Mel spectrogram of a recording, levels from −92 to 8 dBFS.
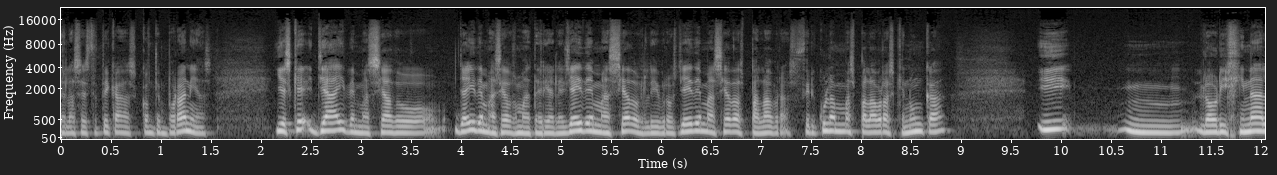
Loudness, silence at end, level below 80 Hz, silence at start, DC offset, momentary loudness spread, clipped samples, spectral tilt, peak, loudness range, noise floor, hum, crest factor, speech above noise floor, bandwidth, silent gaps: -19 LUFS; 0 s; -64 dBFS; 0 s; under 0.1%; 10 LU; under 0.1%; -6.5 dB/octave; -2 dBFS; 2 LU; -44 dBFS; none; 16 dB; 26 dB; 15.5 kHz; none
